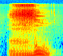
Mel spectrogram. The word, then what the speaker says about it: vous: Ooh, so you really put your lips like a trumpet. Ooh, like that. You can make sure that the ooh will be pronounced. Make it longer. Ooh, and after that, short. Remember, final S not pronounced. So it gives you vous.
